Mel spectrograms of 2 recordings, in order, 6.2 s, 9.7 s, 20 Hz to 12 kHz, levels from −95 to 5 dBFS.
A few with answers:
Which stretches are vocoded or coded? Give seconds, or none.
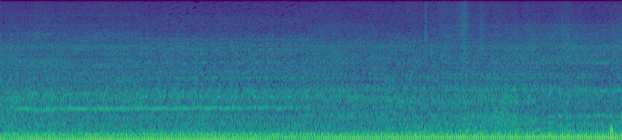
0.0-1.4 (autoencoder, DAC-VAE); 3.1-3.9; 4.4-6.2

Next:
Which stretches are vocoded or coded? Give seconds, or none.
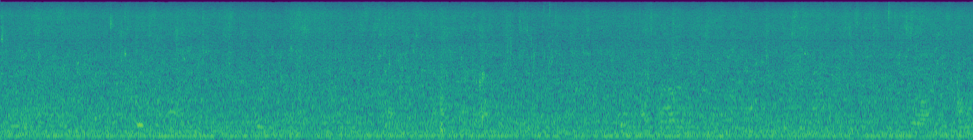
0.0-5.1 (autoencoder, DAC-VAE); 5.6-9.7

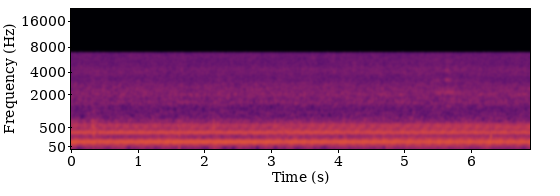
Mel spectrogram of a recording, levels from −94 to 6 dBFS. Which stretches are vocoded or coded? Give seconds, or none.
0.0-6.9 (autoencoder, DAC-VAE)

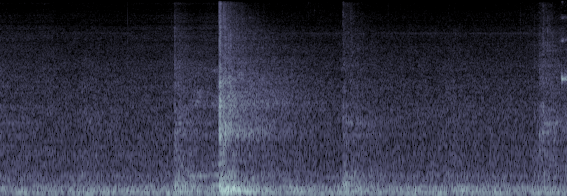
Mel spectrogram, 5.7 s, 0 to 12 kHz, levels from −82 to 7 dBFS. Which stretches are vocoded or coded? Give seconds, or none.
0.0-0.5 (autoencoder, DAC-VAE); 1.3-2.2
